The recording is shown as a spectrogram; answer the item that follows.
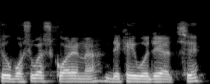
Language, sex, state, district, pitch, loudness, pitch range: Bengali, male, West Bengal, Dakshin Dinajpur, 135 Hz, -15 LUFS, 130-145 Hz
